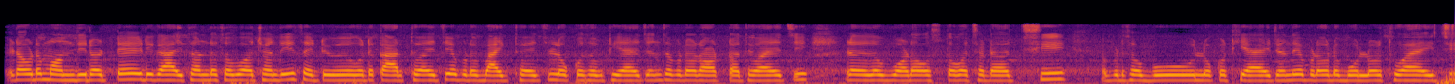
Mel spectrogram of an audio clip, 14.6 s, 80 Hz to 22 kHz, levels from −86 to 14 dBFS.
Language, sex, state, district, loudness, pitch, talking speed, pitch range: Odia, female, Odisha, Khordha, -13 LUFS, 220 Hz, 170 wpm, 215-230 Hz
